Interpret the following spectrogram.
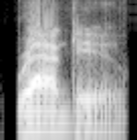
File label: "ragout", American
